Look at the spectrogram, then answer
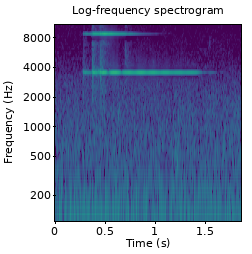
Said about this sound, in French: Sonne à la porte du séminaire.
